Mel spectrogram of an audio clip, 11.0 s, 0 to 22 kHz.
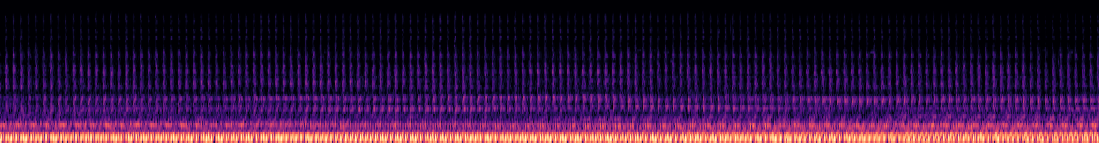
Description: Knocking/ticking from an e36 m3 S52 engine in a BMW e30 with hood closed.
